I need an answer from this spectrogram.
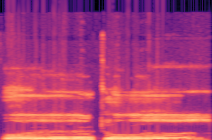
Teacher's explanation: Sedangkan ikhfa aqrab, nun mati ketemu ta, suaranya suara n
